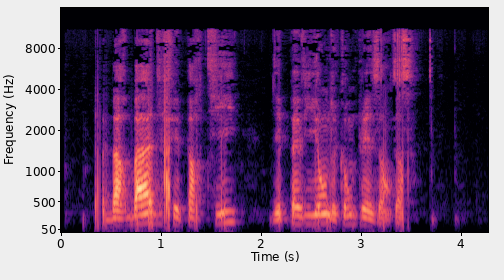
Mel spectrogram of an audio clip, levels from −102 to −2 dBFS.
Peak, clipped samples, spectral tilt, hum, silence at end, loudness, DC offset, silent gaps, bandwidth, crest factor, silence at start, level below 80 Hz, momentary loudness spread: -2 dBFS; under 0.1%; -3.5 dB/octave; none; 0.75 s; -24 LUFS; under 0.1%; none; 11.5 kHz; 22 dB; 0.4 s; -68 dBFS; 17 LU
